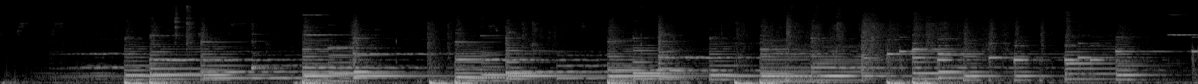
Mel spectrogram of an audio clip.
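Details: Bright, tinkling chime-like melody plays throughout, with no animal sound.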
